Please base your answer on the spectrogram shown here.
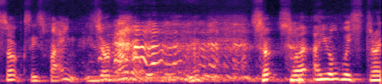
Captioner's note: audience laughing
